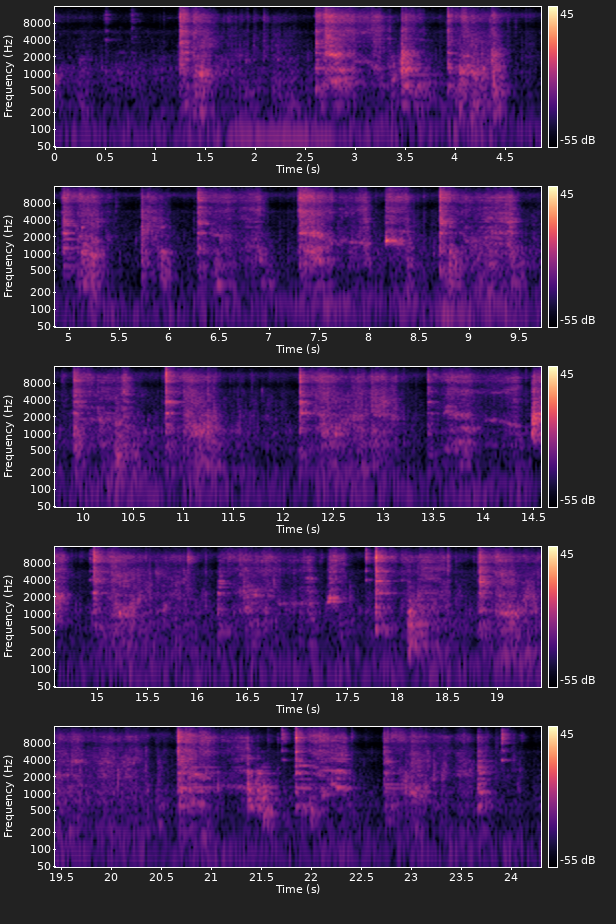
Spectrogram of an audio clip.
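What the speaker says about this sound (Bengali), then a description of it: "এবার তরকারিটা নামিয়ে নেবো" A pot of curry comes off a home kitchen stove amid steady clinks and scrapes of metal cookware and utensils, with irregular rattles that continue throughout, close and moderately quiet.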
